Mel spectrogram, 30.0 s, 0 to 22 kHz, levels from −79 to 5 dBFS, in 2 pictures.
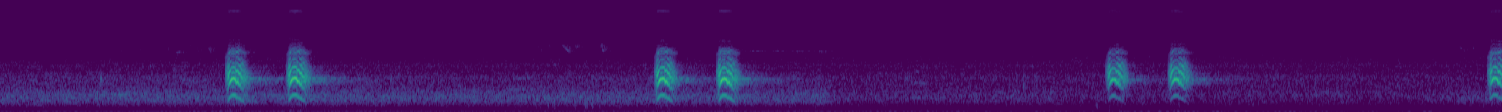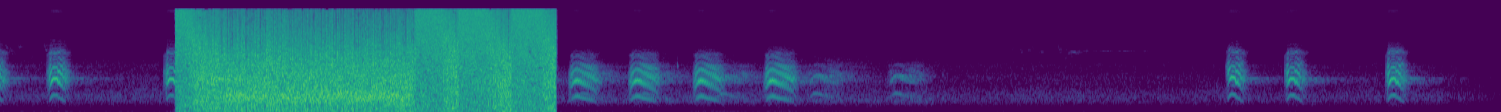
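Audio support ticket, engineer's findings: Loud, harsh broadband noise from 16.78 to 20.58 s, about 3.8 s of it. Samples built from the wrong bytes: decoder or file reader off by a byte or swapping byte order, so the jittery low bits end up as the big part of each sample.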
